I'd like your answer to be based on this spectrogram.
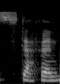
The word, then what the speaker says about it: Steffen: I am here with Dr. David Steffen.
